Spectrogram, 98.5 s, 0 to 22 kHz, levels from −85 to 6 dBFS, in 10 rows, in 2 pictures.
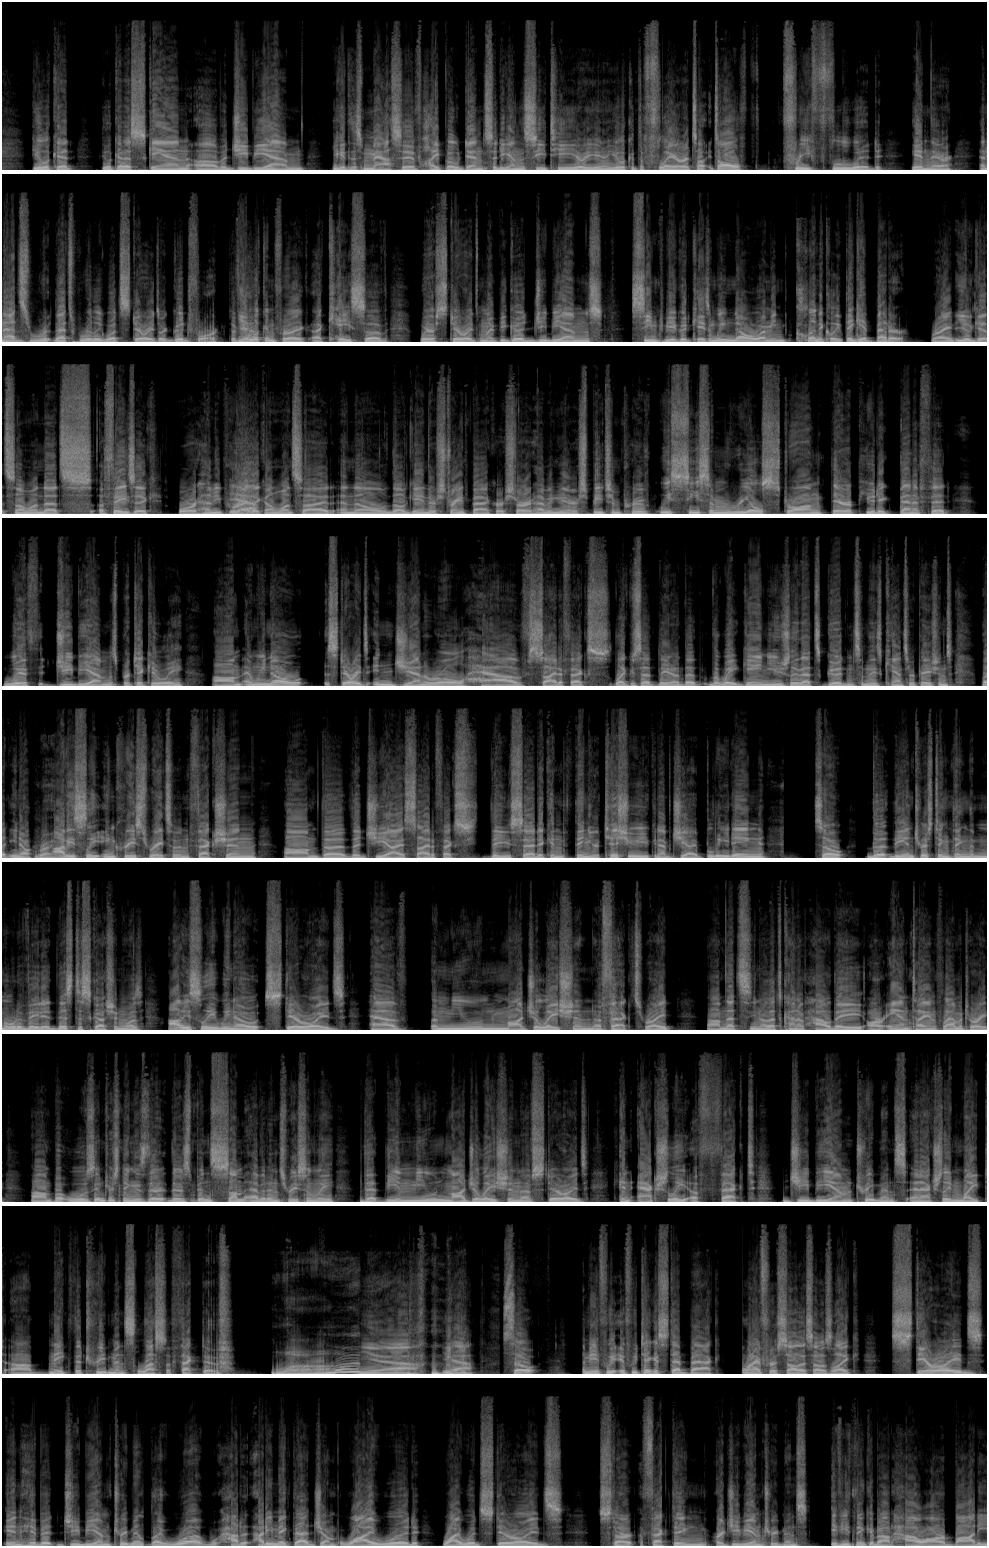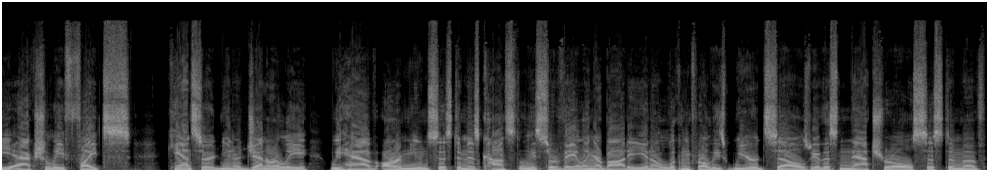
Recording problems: distortion; slight; 10 dB below the speech

